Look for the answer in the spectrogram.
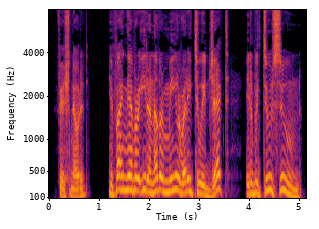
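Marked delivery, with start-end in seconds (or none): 1.2-5.1 high, emphatic complaining buddy; griping soldier. Acted. Soldier fed up with field rations, high emphatic grumble. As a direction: gripe about the rations, drawing out the end.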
